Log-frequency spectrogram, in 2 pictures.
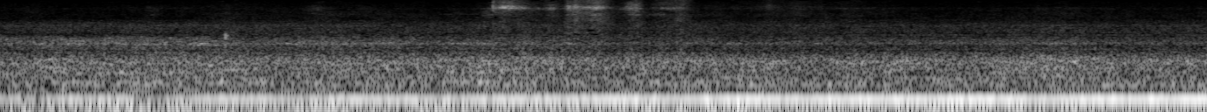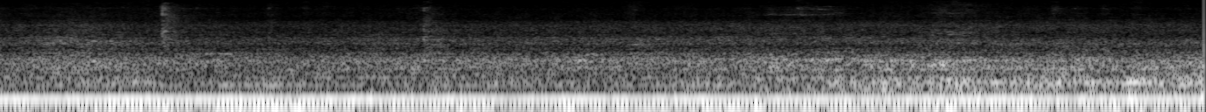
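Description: Steady low rumble and hum of a moving passenger train, heard inside the carriage by the doors, growing slightly louder about halfway through, with a few faint clicks.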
